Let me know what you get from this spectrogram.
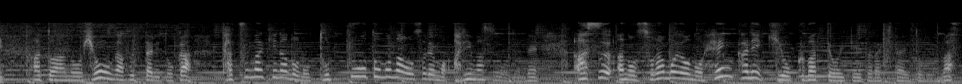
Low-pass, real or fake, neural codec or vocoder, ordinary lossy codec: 7.2 kHz; real; none; MP3, 48 kbps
